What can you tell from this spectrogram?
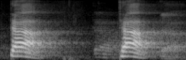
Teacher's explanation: the tongue is touching the upper parts of the teeth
